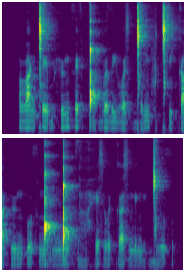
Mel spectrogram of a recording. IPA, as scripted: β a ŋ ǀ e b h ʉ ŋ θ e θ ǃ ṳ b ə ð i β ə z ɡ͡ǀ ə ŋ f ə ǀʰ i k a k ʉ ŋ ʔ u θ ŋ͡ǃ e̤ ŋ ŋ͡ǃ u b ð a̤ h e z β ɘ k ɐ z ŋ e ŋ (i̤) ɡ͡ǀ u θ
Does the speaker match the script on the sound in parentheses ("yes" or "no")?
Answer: no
